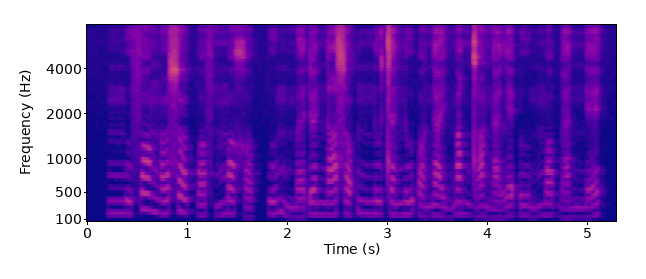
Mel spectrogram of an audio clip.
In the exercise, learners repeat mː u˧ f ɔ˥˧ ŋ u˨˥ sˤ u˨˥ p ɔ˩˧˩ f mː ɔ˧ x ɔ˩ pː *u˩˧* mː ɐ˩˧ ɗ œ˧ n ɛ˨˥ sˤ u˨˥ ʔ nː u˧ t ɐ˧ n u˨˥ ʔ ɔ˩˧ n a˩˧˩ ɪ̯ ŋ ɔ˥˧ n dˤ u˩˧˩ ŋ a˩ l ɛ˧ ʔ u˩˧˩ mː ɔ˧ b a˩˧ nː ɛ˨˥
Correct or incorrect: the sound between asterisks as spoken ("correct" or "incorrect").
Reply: incorrect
